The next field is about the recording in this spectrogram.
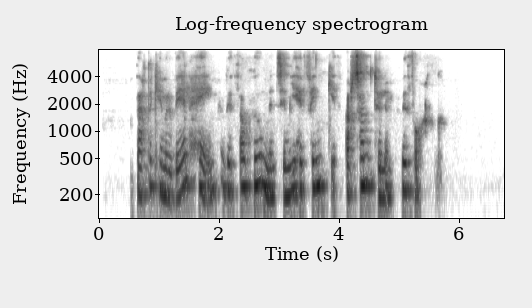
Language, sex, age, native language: Icelandic, female, 30-39, Icelandic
